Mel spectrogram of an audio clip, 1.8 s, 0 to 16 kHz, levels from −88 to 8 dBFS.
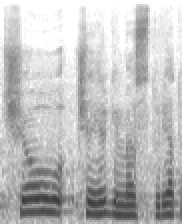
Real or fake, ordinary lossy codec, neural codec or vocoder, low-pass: fake; AAC, 64 kbps; vocoder, 48 kHz, 128 mel bands, Vocos; 14.4 kHz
